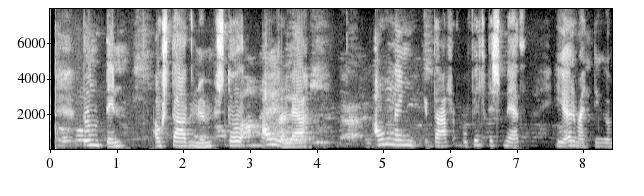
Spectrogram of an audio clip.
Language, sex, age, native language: Icelandic, female, 12, Icelandic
